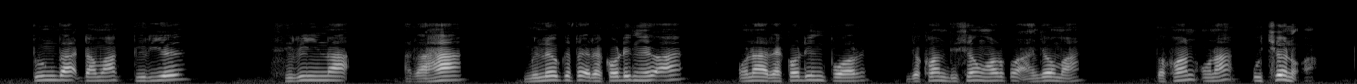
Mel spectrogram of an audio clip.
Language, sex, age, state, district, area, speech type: Santali, male, 45-60, West Bengal, Birbhum, rural, spontaneous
